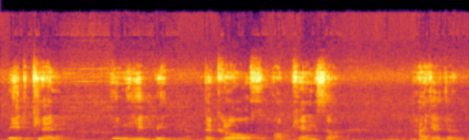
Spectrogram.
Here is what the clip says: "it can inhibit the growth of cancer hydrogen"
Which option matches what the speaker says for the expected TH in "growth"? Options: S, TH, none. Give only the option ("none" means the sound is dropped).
S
